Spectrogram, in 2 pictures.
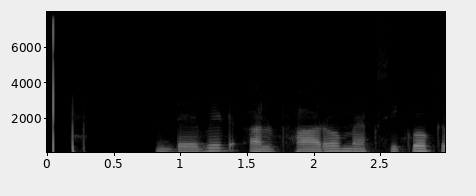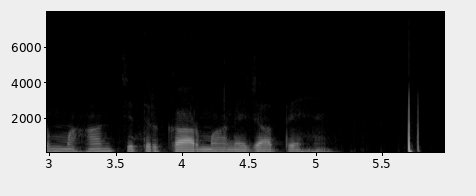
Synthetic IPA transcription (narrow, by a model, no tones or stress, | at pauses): ɖeːʋɪɖɐlpʰaːɾomɛːksɪkokemɐɦaːnt͡ʃɪt̪ɾəkaːɾmaːned͡ʒaːt̪eɦɛ̃ː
